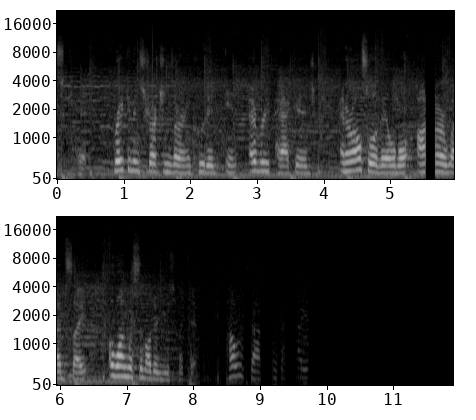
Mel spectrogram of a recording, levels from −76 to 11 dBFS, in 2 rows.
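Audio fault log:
1.43–1.46 s, loud pop: a single sharp pop about 15 dB above the surrounding sound, which continues underneath; likely a voltage pulse from a plug, switch, static or driver glitch.
5.53–5.68 s, rebuffering stall: the sound drops to silence for 150 ms, then resumes exactly where it stopped, because the player ran out of downloaded audio.
7.00 s to end, truncation distortion on a fade: the fade keeps only 8 bits without dither, so from 7.2 s onward the quiet waveform becomes coarse steps and sounds gritty.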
